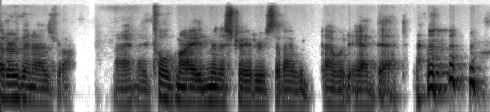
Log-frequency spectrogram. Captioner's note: laughs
